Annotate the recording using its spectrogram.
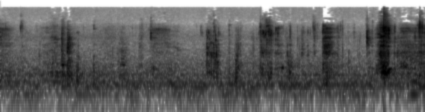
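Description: Quiet mouth sounds of someone tasting an energy drink: scattered short lip smacks and swallowing clicks, with a louder sip from the can near the end.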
